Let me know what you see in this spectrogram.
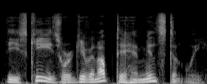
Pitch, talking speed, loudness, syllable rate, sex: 110 Hz, 230 wpm, -19 LUFS, 6.7 syllables/s, male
